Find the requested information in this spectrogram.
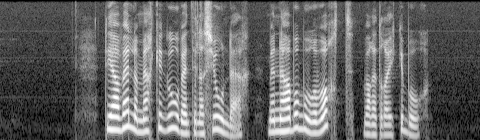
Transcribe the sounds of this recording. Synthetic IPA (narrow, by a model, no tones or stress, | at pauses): d̪̥iːhɑːʁʋɛloːmæʁkəɡuːʋɛnt̪ɪlɑsjuːnd̪æ̰ːʁ | mɛnnɑːbuːbuːʁəʋɔʁt̪ʋɑːʁɛt̪ʁœʏkəbuːʁ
